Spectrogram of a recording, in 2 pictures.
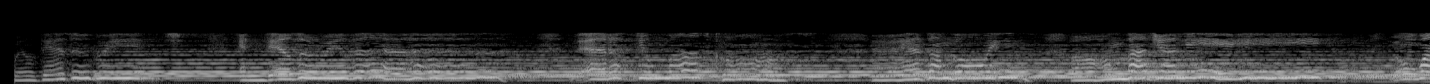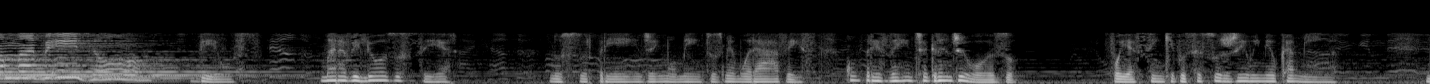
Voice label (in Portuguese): AGRADECIMENTO AMIZADE F, Telemensagens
